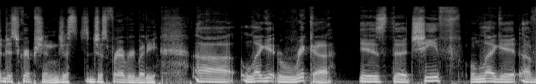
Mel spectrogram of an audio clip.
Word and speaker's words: Rikke: I think technically her name is pronounced Ricka.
